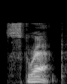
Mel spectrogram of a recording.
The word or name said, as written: scrap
